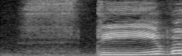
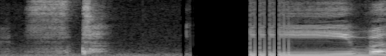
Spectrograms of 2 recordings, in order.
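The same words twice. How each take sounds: First: Steve said higher with a rise; voiced, rising. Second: Steve whispered. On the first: Teacher saying Steve after whispering it. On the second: Teacher whispering Steve to the class. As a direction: breathe Steve softly. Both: Shown as a demonstration. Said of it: "the long E says E".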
